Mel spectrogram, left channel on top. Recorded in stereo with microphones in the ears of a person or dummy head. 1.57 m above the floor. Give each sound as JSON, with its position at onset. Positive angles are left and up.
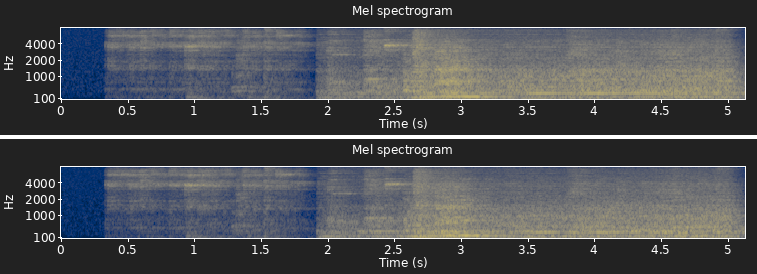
{"t": 0.3, "sound": "a dropped coin", "side_deg": 5, "distance_m": 3.5}
{"t": 1.9, "sound": "a sliding door", "side_deg": 55, "distance_m": 3.0}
